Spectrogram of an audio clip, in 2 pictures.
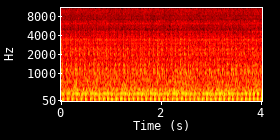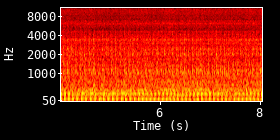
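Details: Honda Mega Pro mono single-cylinder, after finding an air leak and setting the carburetor air screw for hard starting and stalling at idle: even idle thump about four beats a second, steady, no hunting or dying.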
